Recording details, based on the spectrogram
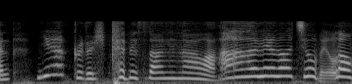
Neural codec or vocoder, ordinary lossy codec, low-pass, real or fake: codec, 16 kHz, 0.5 kbps, FunCodec, trained on LibriTTS, 25 frames a second; none; none; fake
